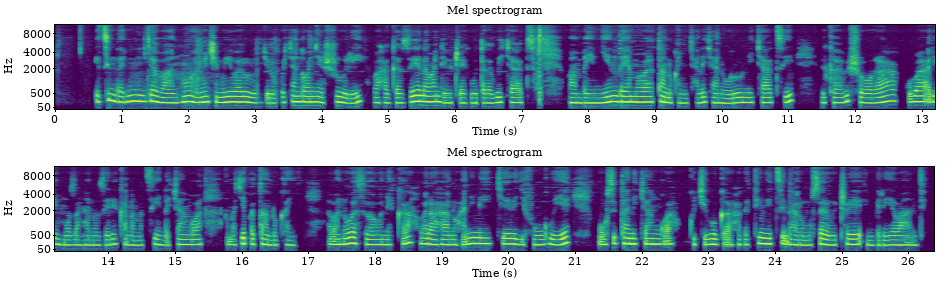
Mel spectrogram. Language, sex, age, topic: Kinyarwanda, female, 18-24, education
